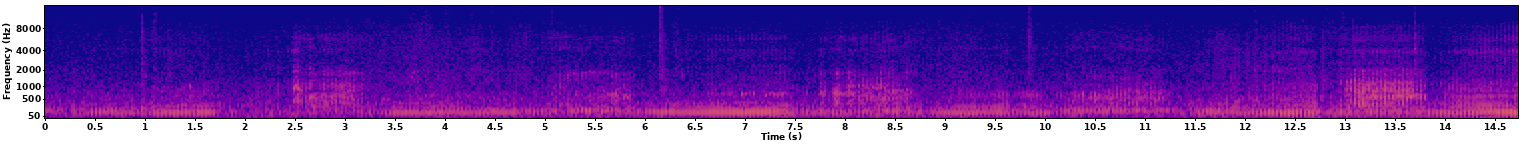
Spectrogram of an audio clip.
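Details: Pet cat Angelus, a rescued male found in a basement, purrs steadily; low rumbling phases swell and break in a breathing rhythm, about every two seconds, with faint rustles above.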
